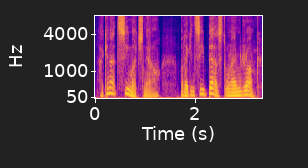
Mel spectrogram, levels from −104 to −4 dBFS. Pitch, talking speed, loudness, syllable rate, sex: 130 Hz, 250 wpm, -17 LUFS, 5.6 syllables/s, male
